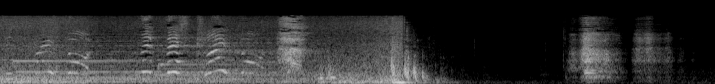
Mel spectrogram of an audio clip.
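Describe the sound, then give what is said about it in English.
A steady, full wash of sea waves rolls for several seconds with high chirping calls over it, then cuts to quiet before two short breathy exhalations. “Sound of the sea. Could listen to it for hours.”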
